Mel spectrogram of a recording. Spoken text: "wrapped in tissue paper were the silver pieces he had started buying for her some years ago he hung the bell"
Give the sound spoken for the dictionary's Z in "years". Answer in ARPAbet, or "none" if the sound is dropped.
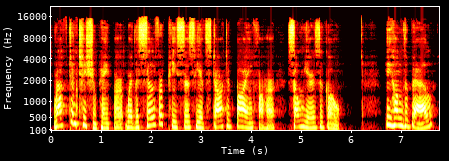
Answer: Z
